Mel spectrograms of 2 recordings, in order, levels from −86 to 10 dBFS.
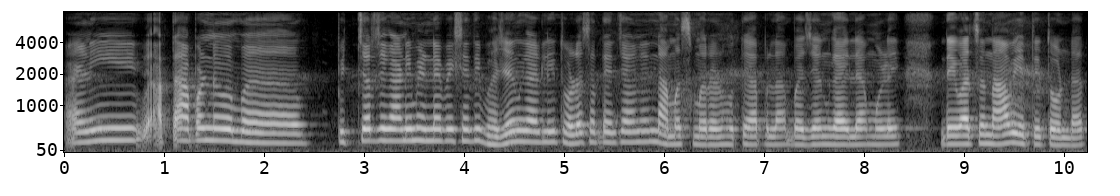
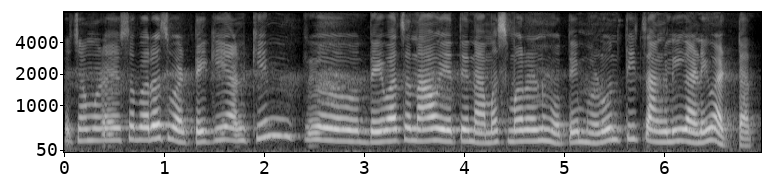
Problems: background sounds at intervals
